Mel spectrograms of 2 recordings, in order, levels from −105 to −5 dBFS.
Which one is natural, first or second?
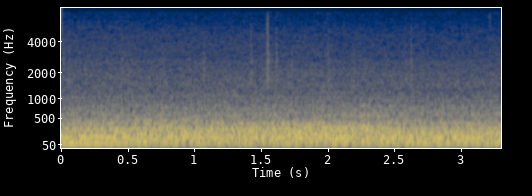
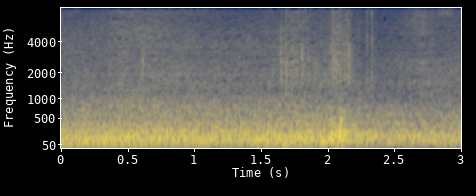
first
